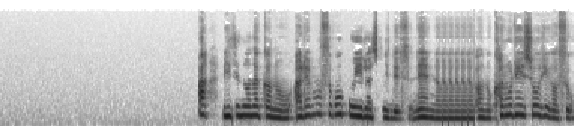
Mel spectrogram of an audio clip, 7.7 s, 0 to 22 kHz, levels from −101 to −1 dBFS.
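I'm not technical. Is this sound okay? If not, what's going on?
No. Around 5.89 to 6.32 seconds there's a system hang loop: the computer briefly froze, but the sound hardware kept replaying the last small chunk of audio it had been handed. That chunk is about 85 milliseconds long, which fits a 4096-sample buffer, and it repeats five times in a row, about 12 times a second. You hear the speech stutter like a machine gun, and close to half a second of what should have come next is lost.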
